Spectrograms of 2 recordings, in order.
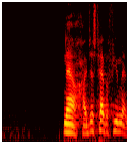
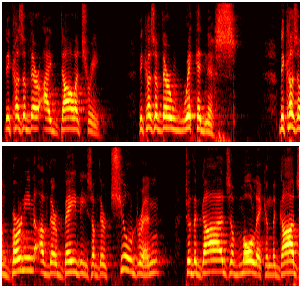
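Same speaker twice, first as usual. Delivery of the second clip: forceful, loud sermon delivery; preach; 4 semitones higher, 8 dB louder than usual. Acted. Preacher declaring God's word to the congregation, forceful preaching. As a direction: preach it out with hard, loud emphasis on key words.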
